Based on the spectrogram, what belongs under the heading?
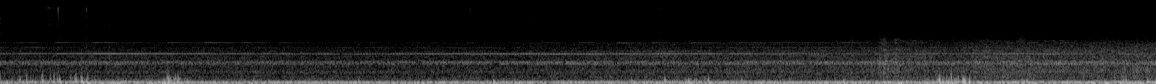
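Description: Canadian National freight train led by GE ET44AC and ES44AC diesel locomotives approaching from far down the line: a low rumble with steady high-pitched tones held above it.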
